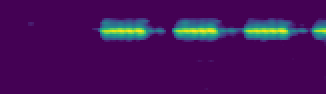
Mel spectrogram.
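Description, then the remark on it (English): A cricket chirps in four short, evenly spaced trilling bursts, high-pitched, with a brief thump at the very end. “I was just looking at the cricket.”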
